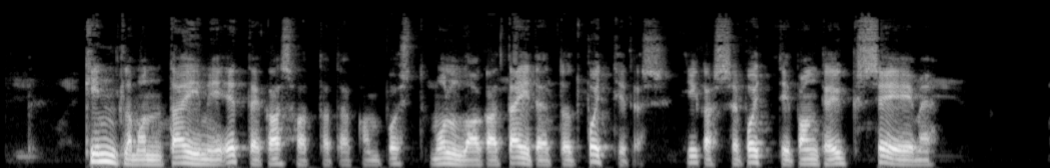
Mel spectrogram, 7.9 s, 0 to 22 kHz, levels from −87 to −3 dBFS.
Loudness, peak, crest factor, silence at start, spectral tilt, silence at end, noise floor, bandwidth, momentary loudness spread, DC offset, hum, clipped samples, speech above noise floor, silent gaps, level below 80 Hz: -17 LUFS; 0 dBFS; 16 dB; 0.65 s; -6 dB/octave; 0.85 s; -84 dBFS; 14.5 kHz; 13 LU; under 0.1%; none; under 0.1%; 67 dB; none; -60 dBFS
